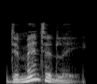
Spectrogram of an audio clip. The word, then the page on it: dementedly: British English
